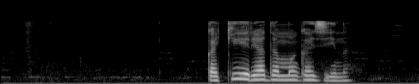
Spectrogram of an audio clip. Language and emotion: Russian, neutral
